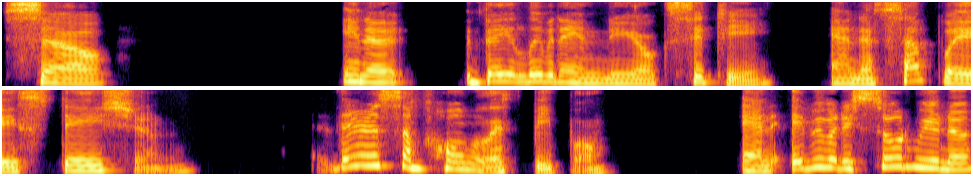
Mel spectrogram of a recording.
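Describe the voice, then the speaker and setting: A woman talks at a fairly slow pace with a Japanese accent, her medium pitch carried by lively intonation. The sound is dry and close with no echo, over a quiet background. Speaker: executive coach. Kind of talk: podcast interview.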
